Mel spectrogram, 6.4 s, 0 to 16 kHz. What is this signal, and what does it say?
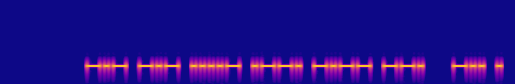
Morse code, heard as a keyed tone, about 22 wpm, 700 Hz. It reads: KK4PYG DE
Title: USA Callsign DE Callsign 22wpm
